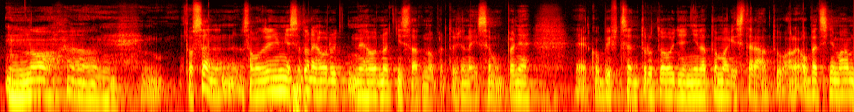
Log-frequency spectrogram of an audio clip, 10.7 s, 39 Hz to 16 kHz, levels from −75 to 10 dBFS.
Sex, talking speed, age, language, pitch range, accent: male, 130 wpm, 50-69, Czech, 95-110 Hz, native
